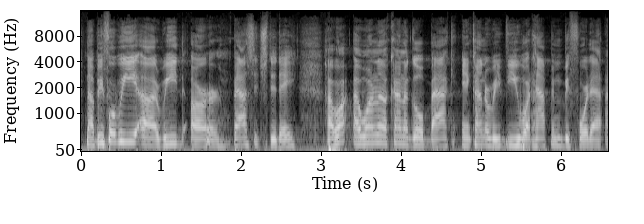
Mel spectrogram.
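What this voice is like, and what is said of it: Out of breath, breathy speech. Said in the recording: “I don't know why I'm out of breath. I'm not playing, but I'm out of breath.”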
